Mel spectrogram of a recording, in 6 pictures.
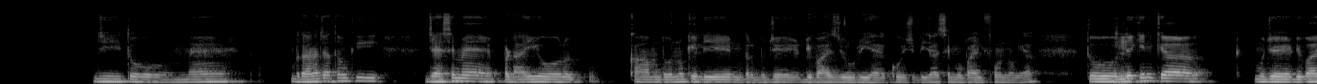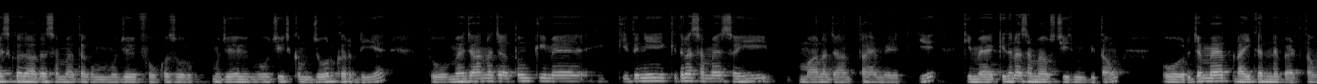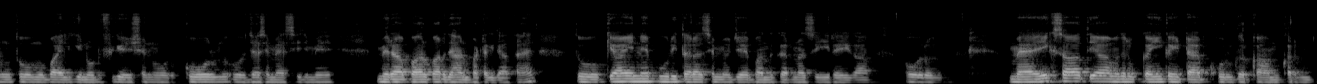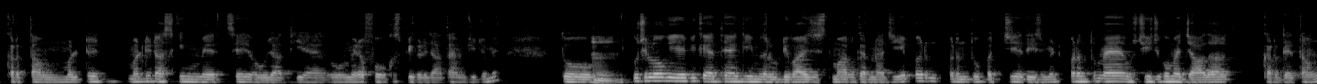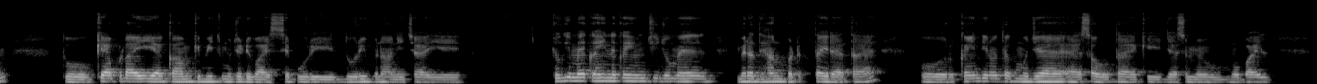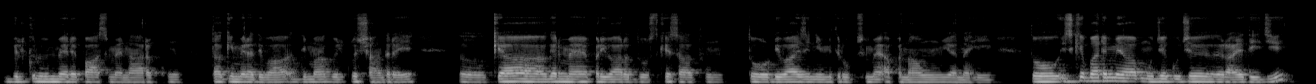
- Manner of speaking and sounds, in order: in English: "डिवाइस"; in English: "डिवाइस"; in English: "फ़ोकस"; in English: "नोटिफ़िकेशन"; in English: "टैब"; in English: "मल्टी मल्टीटास्किंग"; in English: "फ़ोकस"; in English: "डिवाइस"; in English: "डिवाइस"; in English: "डिवाइस"
- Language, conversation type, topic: Hindi, advice, फोकस बढ़ाने के लिए मैं अपने फोन और नोटिफिकेशन पर सीमाएँ कैसे लगा सकता/सकती हूँ?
